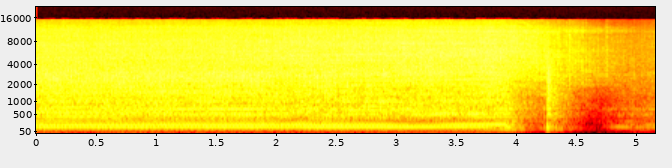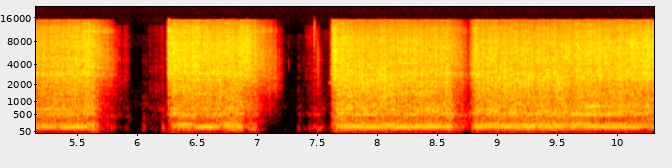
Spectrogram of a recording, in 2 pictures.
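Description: Craftsman cordless jigsaw cutting through a cabinet's wooden back panel. The saw runs steady and loud for about four seconds, then cuts in short, quieter stop-start bursts.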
